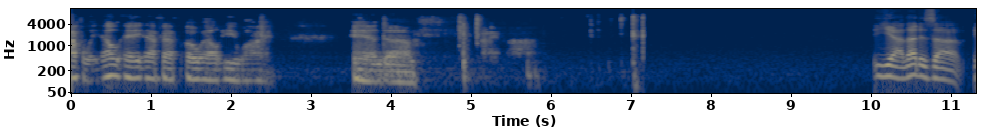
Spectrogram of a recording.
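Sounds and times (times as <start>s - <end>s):
speech: 0.0s - 2.6s, 3.5s - 5.9s, 10.0s - 11.3s
typing on a computer keyboard: 6.5s - 7.2s.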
